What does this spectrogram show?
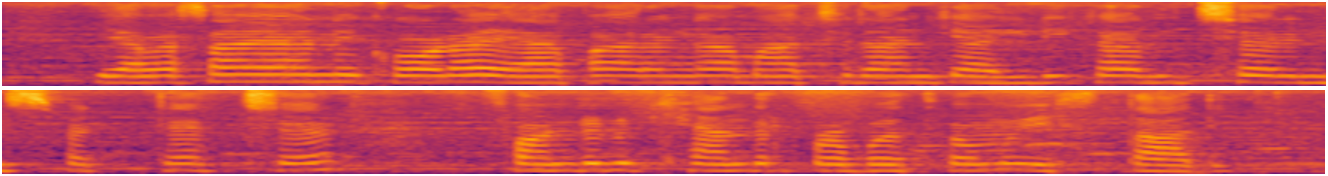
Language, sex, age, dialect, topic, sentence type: Telugu, female, 18-24, Utterandhra, agriculture, statement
